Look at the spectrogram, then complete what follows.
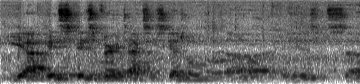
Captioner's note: none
